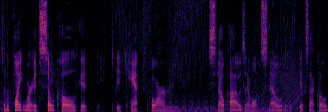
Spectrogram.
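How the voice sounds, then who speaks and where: An American man speaks at a fairly slow pace with ordinary pitch variation. The sound is dry and close, with no echo. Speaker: video game streamer. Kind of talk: casual chat with live stream viewers. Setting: live stream.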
